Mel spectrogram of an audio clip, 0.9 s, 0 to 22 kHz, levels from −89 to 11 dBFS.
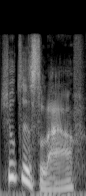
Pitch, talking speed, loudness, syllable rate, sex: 155 Hz, 210 wpm, -15 LUFS, 3.6 syllables/s, male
